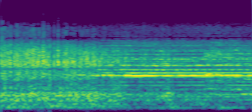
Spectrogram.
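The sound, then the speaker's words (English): A can of blasting powder, thrown among big boulders, explodes: a powerful roar for the whole stretch, a dense crackling rumble with no break or fade, loud and unaccompanied by any voices. “The can of blasting powder exploded among the big boulders, taking the gunmen completely by surprise.”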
